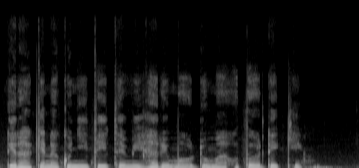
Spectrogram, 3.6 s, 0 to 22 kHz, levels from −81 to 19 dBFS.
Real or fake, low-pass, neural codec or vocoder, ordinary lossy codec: fake; 19.8 kHz; vocoder, 44.1 kHz, 128 mel bands, Pupu-Vocoder; none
